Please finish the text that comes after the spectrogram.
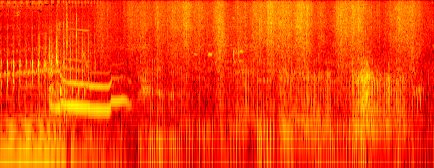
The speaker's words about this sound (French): J'entends à peine quelques mouvements et un ronronnement. Un chat en pleine savane hmm, Non, ça ressemble plutôt à un grognement. Ah mais oui, c'est le guépard.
